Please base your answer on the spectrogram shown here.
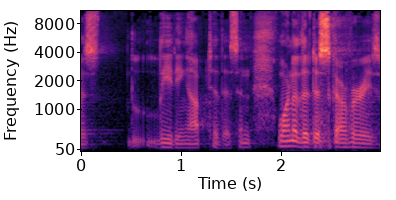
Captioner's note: none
